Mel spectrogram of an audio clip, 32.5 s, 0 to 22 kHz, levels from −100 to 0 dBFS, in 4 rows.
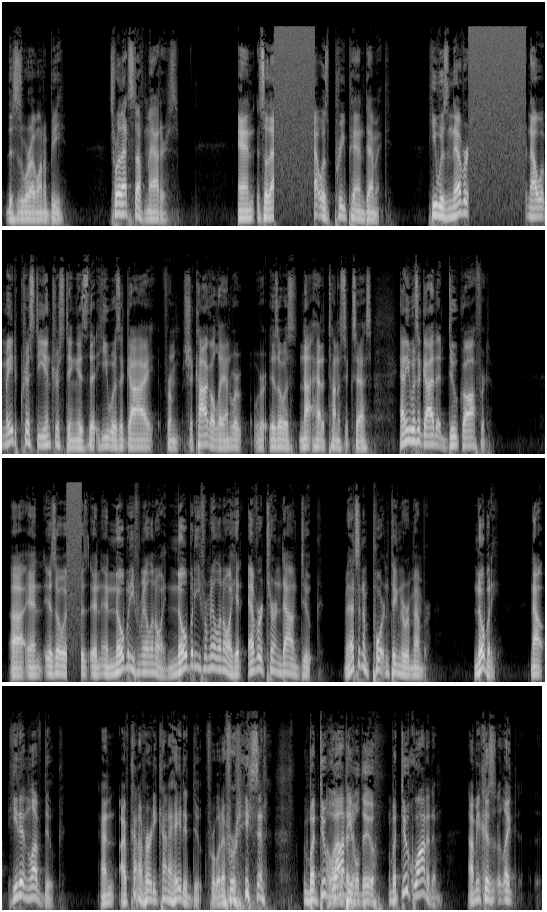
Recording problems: audio cutting out; filled with static; at 4 s for 0.5 s, at 7 s for 1 s and at 17 s

